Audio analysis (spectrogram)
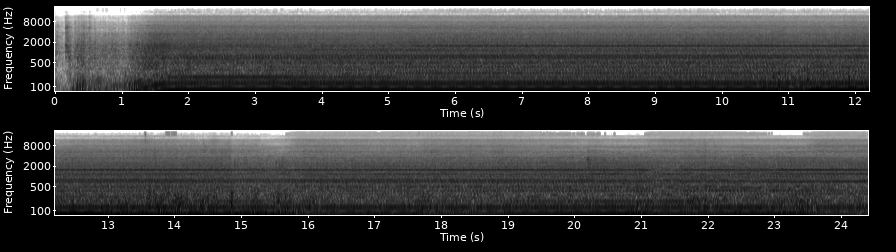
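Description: A tractor engine idles steadily for the whole stretch after a brief start, a loud, constant low rumble with a droning mechanical tone, close by and without pause.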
